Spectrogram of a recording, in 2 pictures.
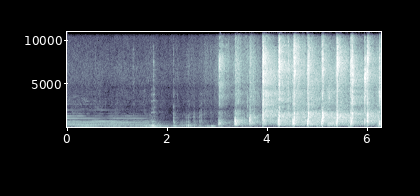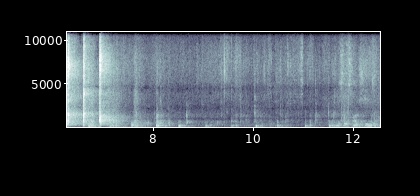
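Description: An upright piano's last chord dying away, then clapping from a small audience: a quick, even run of claps for about four seconds that thins out into scattered claps.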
